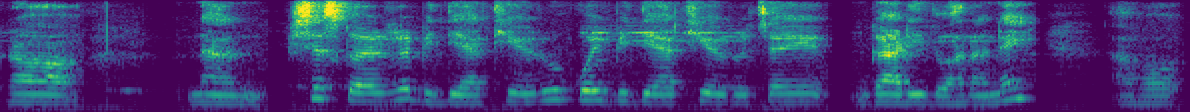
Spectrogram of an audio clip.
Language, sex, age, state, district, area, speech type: Nepali, female, 45-60, West Bengal, Darjeeling, rural, spontaneous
